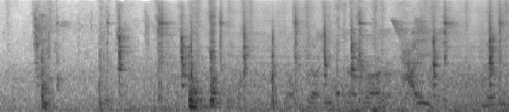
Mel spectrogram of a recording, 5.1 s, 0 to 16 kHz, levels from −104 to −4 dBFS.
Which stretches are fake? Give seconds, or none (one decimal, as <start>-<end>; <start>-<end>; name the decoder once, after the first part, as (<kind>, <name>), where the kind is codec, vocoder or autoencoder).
1.6-3.3 (autoencoder, DAC-VAE); 4.2-5.1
